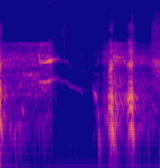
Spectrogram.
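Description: Men laughing in short bursts, with a high squeaky note that slides down in pitch about half a second in.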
